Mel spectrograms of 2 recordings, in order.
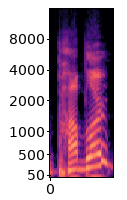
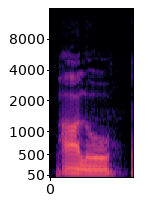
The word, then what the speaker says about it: Paolo: He's a Pablo? Paolo? – Paolo.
